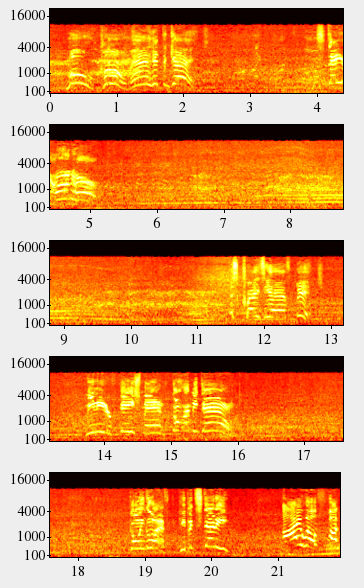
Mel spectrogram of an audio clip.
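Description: A car engine hums and revs as the car drives along a road.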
